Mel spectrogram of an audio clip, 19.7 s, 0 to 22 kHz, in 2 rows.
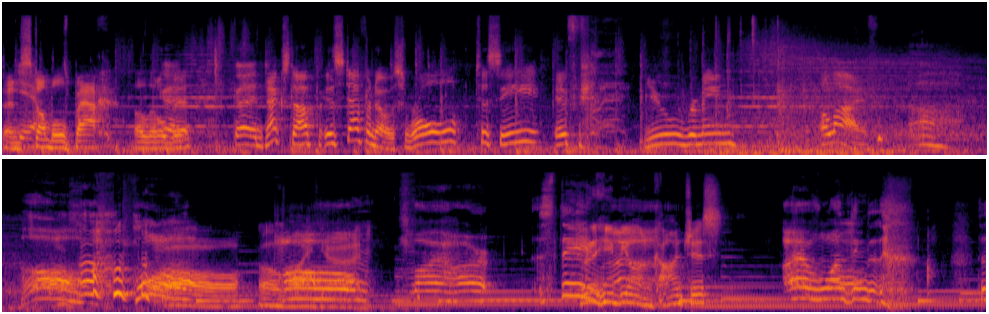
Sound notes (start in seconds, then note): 5.8 laughs; 9.0 groaning; 10.6 others laughing; 19.1 laughs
